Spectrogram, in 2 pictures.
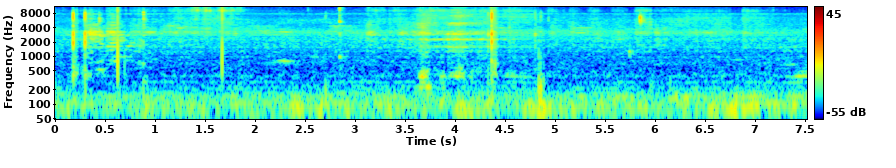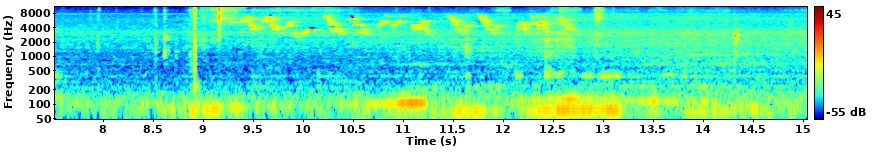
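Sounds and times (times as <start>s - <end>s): small bird chirping: 9.0s - 13.2s.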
